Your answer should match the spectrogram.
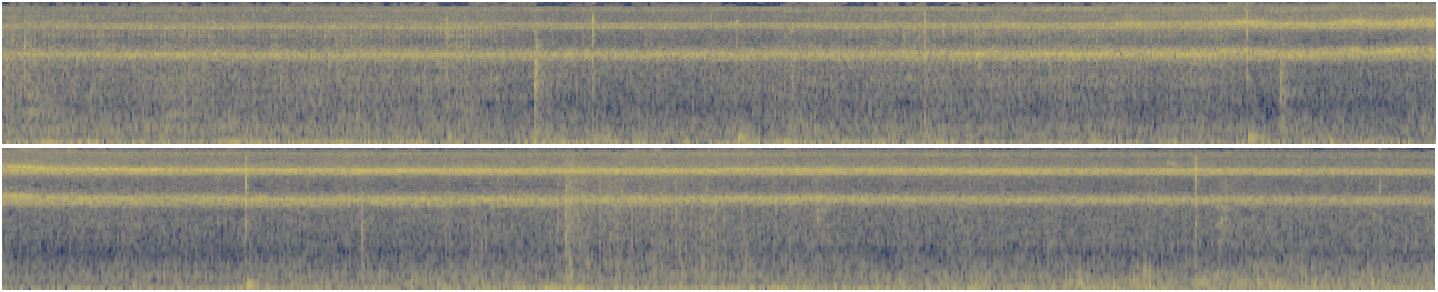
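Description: A steady high-pitched drone of forest insects, over a low rumble of wind and bicycle tyres on asphalt, with a few faint clicks from the moving bike.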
